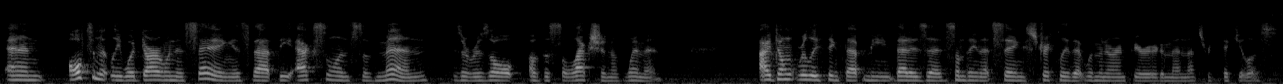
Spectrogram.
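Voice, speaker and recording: A woman co-hosting a casual podcast, reasoning through an argument out loud. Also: lowish voice, fairly even intonation, a little fast. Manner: analytical, reasoning aloud. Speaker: co-host.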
